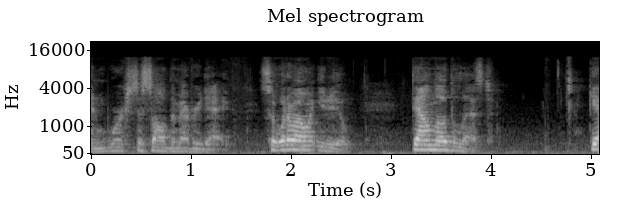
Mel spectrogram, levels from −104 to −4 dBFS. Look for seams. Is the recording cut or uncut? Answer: uncut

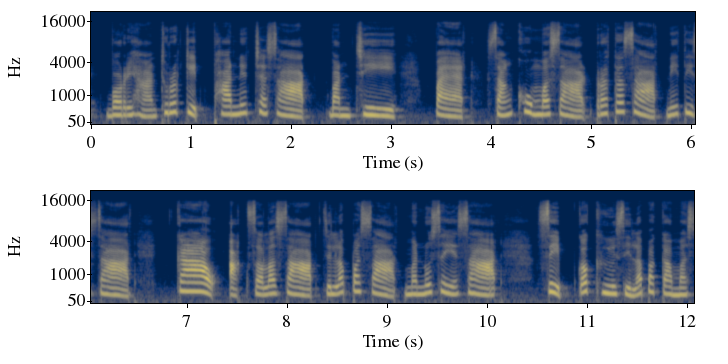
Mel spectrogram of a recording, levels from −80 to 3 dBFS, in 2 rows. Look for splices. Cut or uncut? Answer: uncut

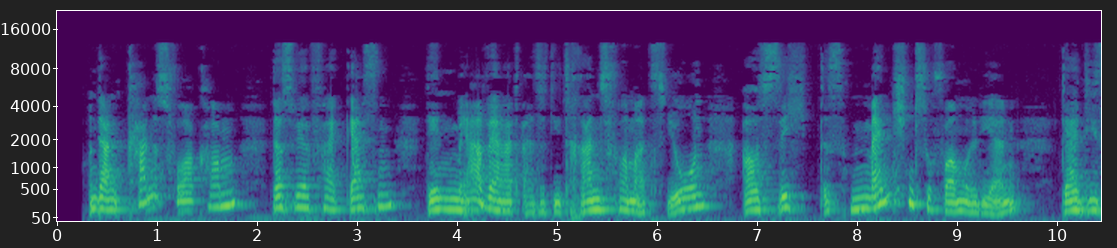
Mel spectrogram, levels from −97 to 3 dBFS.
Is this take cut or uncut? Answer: uncut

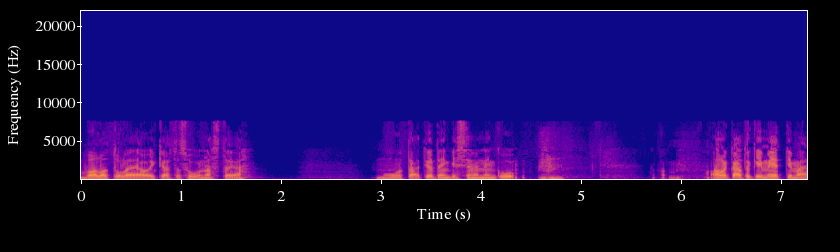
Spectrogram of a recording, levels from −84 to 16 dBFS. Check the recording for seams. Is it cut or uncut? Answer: uncut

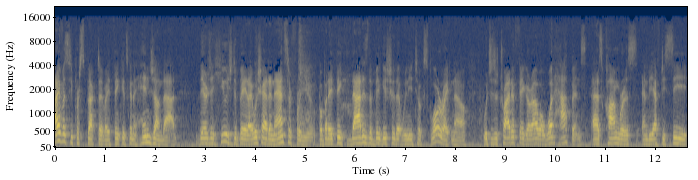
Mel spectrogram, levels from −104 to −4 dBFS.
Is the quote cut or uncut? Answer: uncut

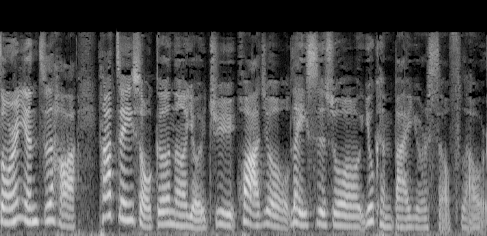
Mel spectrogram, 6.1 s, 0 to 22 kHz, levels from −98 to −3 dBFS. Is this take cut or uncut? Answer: uncut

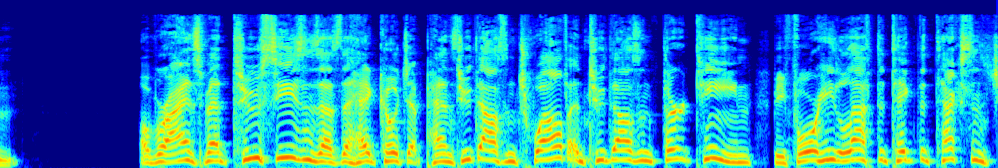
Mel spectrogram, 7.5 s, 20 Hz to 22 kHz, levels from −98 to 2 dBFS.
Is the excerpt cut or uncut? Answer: cut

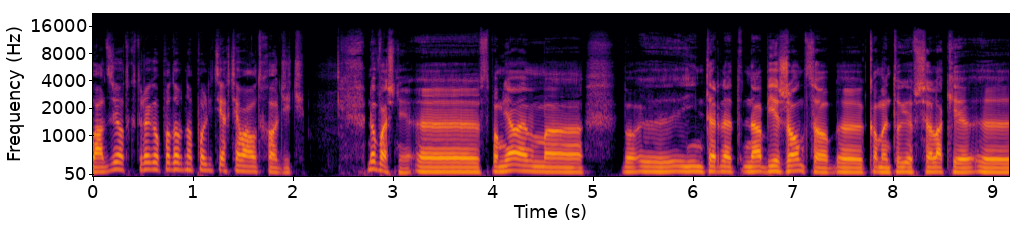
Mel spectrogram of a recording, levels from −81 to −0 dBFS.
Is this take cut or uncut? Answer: uncut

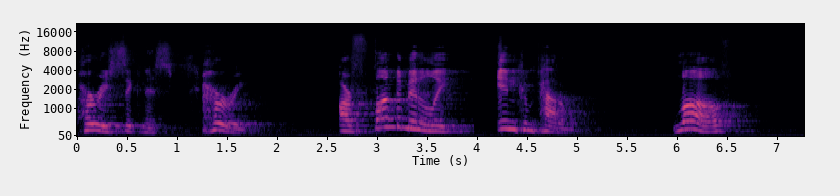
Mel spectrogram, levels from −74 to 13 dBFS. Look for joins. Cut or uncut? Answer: cut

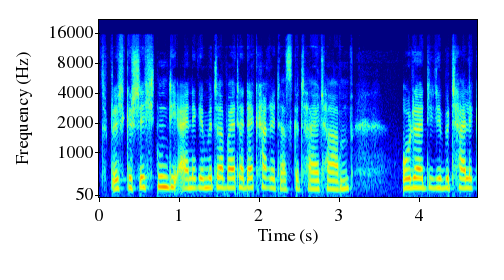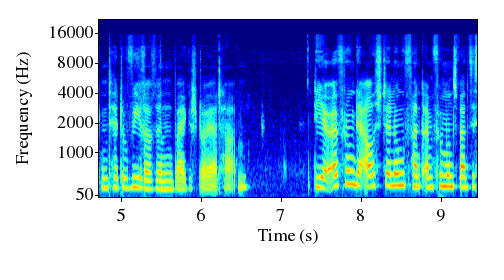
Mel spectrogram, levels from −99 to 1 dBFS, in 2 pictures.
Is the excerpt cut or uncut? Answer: uncut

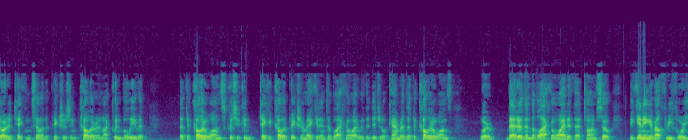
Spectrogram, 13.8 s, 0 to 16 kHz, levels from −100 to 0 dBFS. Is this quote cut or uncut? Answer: uncut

